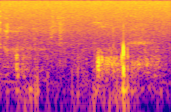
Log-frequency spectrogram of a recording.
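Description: Handling noise from a handheld microphone being moved from one person to another: soft, low, irregular rustling with a small knock about one and a half seconds in.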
